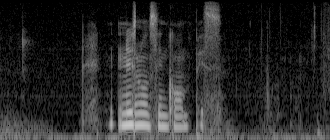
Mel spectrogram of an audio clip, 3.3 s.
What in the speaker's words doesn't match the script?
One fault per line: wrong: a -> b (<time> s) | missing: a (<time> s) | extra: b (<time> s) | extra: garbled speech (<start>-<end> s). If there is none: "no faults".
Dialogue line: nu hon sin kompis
no faults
